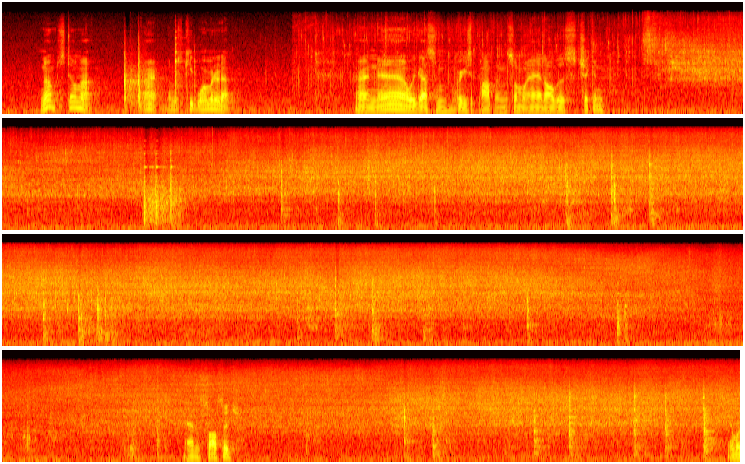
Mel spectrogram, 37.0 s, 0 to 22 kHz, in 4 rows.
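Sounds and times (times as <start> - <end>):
chicken sizzling in oil: 3.6 - 37.0
spoon tapping pan: 16.2 - 17.8, 19.0 - 20.1, 21.9 - 24.4, 32.7 - 36.8.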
